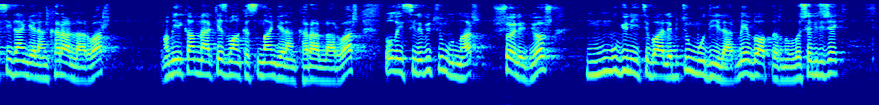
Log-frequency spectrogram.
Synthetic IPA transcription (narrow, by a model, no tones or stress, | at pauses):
sid̪ænɟe̞lʲænkʰaɾaɾlˠaɾvaɾ̥ | ame̞ɾikʰanmæɾcʰɛzbaŋkasɯnd̪anɟe̞lʲænkʰaɾaɾlˠaɾvaɾ̥d̪̥o̞lˠajɯsɯjlˠabyt̪ʰynbunlˠaɾ̥ | ʃø̞jlʲed̪ijoɾ̥ | buɟyniːt̪ʰibaːɾilʲɛbyt̪ʰynmud̪iːlʲæɾmɛvzuat̪lˠaɾɯnaulˠaʃabilʲed͡ʒɛc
